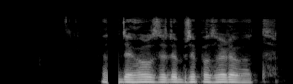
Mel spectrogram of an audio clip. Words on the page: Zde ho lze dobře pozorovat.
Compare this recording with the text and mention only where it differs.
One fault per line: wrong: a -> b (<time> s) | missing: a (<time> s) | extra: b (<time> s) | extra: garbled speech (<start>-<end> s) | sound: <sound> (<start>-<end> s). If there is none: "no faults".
sound: dropout (1.1-1.2 s)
